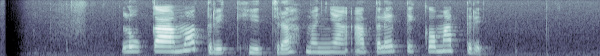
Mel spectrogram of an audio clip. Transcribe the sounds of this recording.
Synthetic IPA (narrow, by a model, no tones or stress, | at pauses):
lukamɔd̪̥ɾɪk̚hi̥ʒ̥ɾahməɲaŋʔa̰t̪let̪ikomad̪̥ɾɪt̪̚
